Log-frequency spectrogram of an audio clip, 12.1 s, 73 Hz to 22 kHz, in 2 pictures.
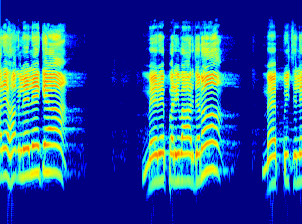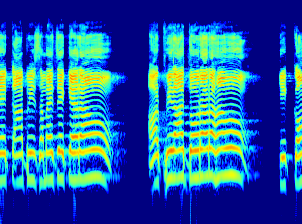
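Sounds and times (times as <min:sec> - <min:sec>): man speaking over public address: 0:00.0 - 0:01.4, 0:02.9 - 0:04.6, 0:05.3 - 0:08.4, 0:09.0 - 0:11.0, 0:11.7 - 0:12.0.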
